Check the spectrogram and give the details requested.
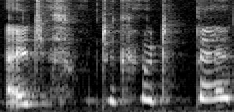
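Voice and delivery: mock whispered, soft, breathy whimpering. Recalling getting lost at festivals in early twenties, mock whimpering. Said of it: "just kind of whimpering".

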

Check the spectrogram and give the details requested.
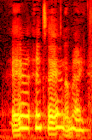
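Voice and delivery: very high-pitched, small, soft, tiny voice. Recalling a voice from the back of the class, in a small little voice. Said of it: "that little voice, like".

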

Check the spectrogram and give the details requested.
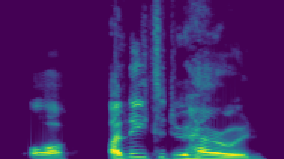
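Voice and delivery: put-on Manchester accent. Speaker mocking a guy in conversation, doing his weird Manchester accent. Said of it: "in his weird like Manchester accent".

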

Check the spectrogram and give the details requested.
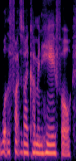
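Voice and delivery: normal talking voice

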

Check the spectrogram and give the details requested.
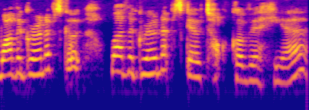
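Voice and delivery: put-on English accent. Retelling what Lisa told the guys: bad English accent as Lisa. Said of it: "we suck at accents".

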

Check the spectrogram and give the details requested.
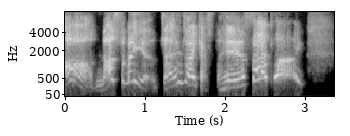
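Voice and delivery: very high, weird voice with pitch swooping around. Imagining a green alien stepping out to greet people: James Acaster voice. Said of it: "James Acaster is the closest voice we have to what an alien would sound like".

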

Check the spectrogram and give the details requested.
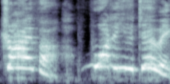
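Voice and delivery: put-on loud shout. Retelling how a woman on a bus shouted at them, imitating someone shouting. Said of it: "she's like shouting at us".

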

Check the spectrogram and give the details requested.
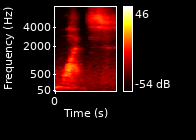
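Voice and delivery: snarling. Voicing a merfolk leader who turns hostile: snarling. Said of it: "he sort of snarls and he's like".

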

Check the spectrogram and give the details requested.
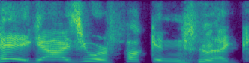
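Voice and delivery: very high-pitched attempted American accent. After someone remarks on the accent, trying it out: attempted american accent. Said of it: "Let me try and do like".

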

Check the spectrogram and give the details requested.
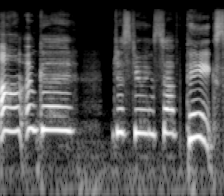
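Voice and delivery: very high-pitched made-up voice. Host talking for the audience since they can't talk back, in a high-pitched voice. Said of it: "I don't know why I gave you such a high-pitched voice".

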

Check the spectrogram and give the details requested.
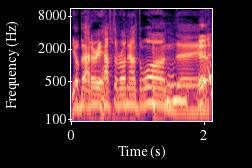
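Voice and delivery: rough, creaky, raspy ghoul voice. Playing a ghoul taunting a lost traveler: Wario-like ghoul voice. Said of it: "how close the ghoul voice is to a Wario".

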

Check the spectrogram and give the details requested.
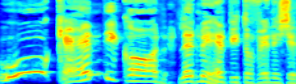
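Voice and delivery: very high, swooping, drawn-out put-on caterpillar voice. Doing a voice after another speaker asks for it: put-on caterpillar voice. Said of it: "the caterpillar voice?".

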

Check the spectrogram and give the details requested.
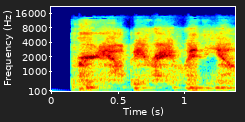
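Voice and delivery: whispered quietly under the breath. Recounting juggling a pool guy, a UPS guy and a caller; retelling a whisper. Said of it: "So I'm like whispering".

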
